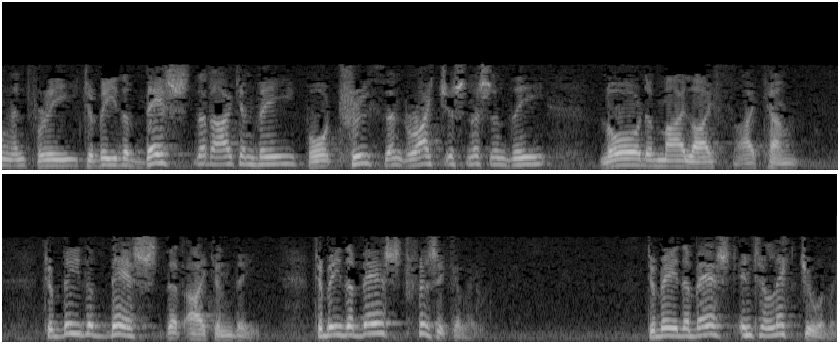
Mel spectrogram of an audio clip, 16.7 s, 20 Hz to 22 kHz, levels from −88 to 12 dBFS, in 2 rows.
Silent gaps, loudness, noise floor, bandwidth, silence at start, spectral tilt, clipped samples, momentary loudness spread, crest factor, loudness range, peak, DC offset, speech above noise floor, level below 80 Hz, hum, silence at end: none; -23 LUFS; -53 dBFS; 5 kHz; 0 s; -11 dB/octave; under 0.1%; 8 LU; 16 dB; 2 LU; -8 dBFS; under 0.1%; 30 dB; -64 dBFS; none; 0 s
